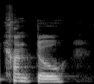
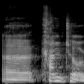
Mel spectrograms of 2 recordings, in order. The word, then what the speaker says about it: Kanto: Kwantung, K-W-A-N-T-U-N-G. The orthography of this name is kind of strange. What it is a Japanese pronunciation of the Chinese term for the general region. The Chinese pronunciation is Guangdong, east of the pass. East of the pass. Guangdong. And then the Japanese pronunciation of that is the Kanto, Kanto region.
